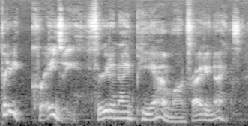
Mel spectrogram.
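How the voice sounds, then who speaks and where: A relaxed older brother who runs a hobby shop, chatting and ribbing his sibling in an audio roleplay, acted by a man. He takes his time with each line, but his voice swings up and down in a lively, playful way. Small laughs keep slipping into his talk. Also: medium pitch, unhurried. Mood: casual. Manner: chatty, teasing, laughs often. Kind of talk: one-sided audio roleplay to the listener.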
